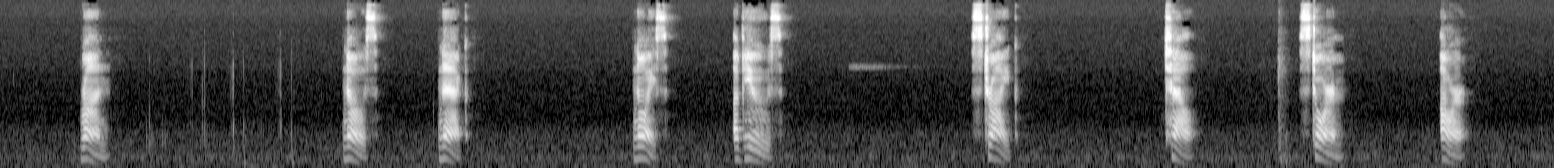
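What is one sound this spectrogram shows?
A synthetic voice from a phone's small speaker speaks single short words, one at a time, with pauses in between.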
